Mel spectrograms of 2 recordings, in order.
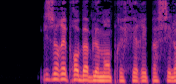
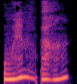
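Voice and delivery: higher, mildly anxious question; worried question; 8 semitones higher than usual. A narrator's reading. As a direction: ask with a touch of worry. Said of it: "s'inquiéta Ophélie".

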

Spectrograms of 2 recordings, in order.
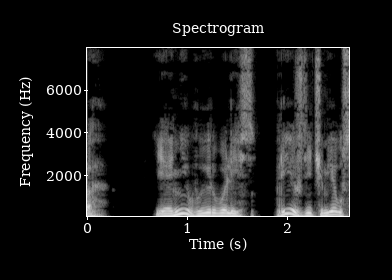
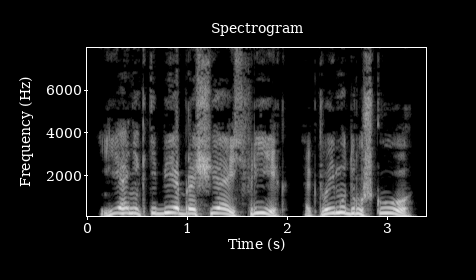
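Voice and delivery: teen bully voiced a touch higher, sneering; sneering bully Rob; 10 semitones higher than usual. A narrator's reading. Rob taunting John about his friend, lightly voiced sneering bully. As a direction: sneer at Freak as a schoolyard bully.

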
